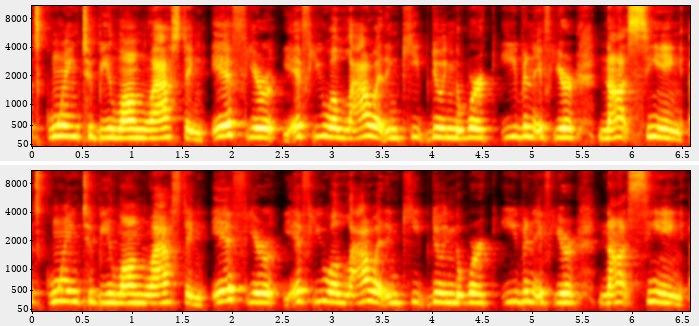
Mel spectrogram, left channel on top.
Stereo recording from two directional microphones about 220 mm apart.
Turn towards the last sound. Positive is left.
turn(degrees=40)  # may be behind; listen again after turning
